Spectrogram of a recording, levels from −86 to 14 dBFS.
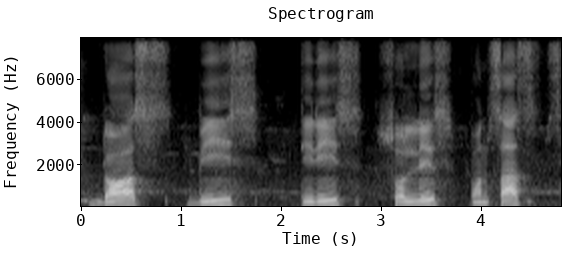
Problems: constant background noise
